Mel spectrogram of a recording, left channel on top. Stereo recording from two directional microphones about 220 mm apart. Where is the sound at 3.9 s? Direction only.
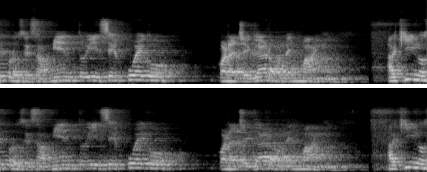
50° left (ahead or behind).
